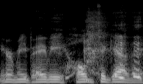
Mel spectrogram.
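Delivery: put-on mutter under breath. Speaker quoting a character's line said to himself, retelling a mutter under breath. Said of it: "under his breath saying".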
